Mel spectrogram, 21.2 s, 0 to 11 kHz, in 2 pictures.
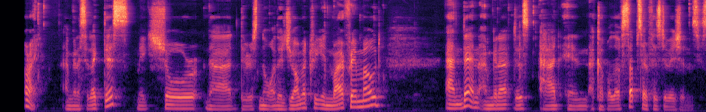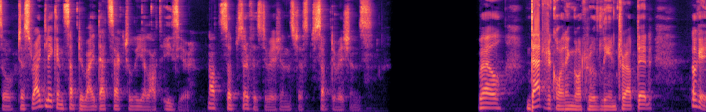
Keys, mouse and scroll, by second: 0.3 3, 0.5 click, 0.8 middle click, 1.1 z, 1.8 middle click, 3.1 z, 4.0 middle click, 5.6 KP_1, 7.4 shift+middle click, 7.8 right click, 9.3 right click, 11.6 right click, 12.7 right click.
